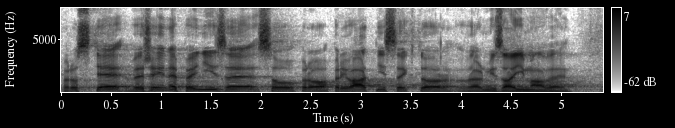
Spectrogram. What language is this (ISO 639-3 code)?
ces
